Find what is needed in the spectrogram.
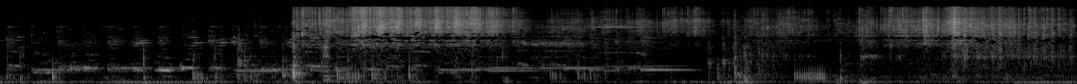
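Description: A plastic baby rattle being shaken by hand. It rattles hard for about two seconds starting roughly three seconds in, and again near the end. A simple electronic toy tune plays in the first few seconds.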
